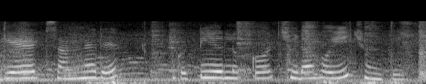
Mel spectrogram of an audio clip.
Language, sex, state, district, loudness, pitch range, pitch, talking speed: Odia, female, Odisha, Malkangiri, -14 LUFS, 275-300 Hz, 285 Hz, 85 wpm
